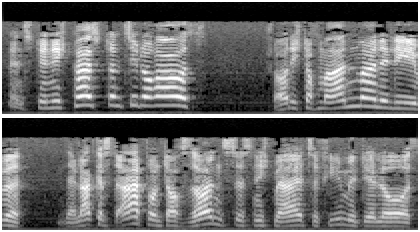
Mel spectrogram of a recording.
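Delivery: loud, mocking retort; sneering husband. Husband mocking his wife, loud and sneering. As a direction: belittle her with cold contempt.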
